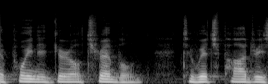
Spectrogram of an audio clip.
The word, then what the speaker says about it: Padri: Happy Valley Padri gave him his name, Padri, pronounced Padri, because of his stature and white clothes made him resemble a priest.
